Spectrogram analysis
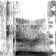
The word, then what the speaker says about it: Skerries: Is that how you say it? Skerries. Skerries? Yeah.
